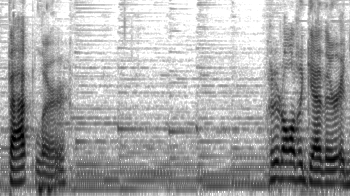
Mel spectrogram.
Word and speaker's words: Battler: Oh, so his his name is made up of the characters for fight and person and it's pronounced batler.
